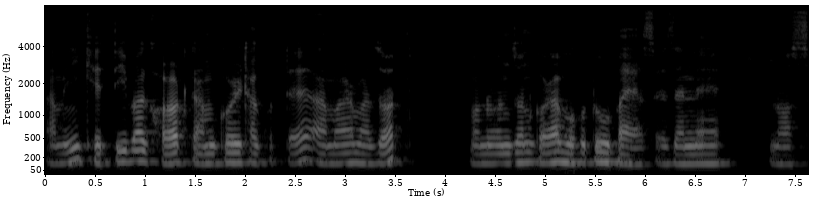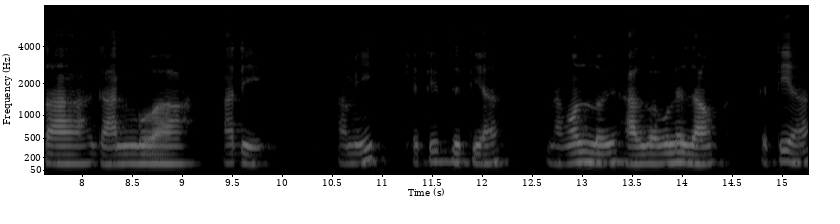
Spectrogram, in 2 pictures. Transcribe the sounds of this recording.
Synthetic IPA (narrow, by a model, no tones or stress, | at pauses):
a̰mikʰetibaɡʱɔɹɔtkamkoɹitʰakutɛamaɹmazɔt̚ | mɔnɔɹɔnzɔnkɔɹaboɦutʊːpajasɛzɛnɛ | nɔsaɡanɡʊa | adi | ami | kʰetit̚zetija | naŋɔlːojɦalbabɔlɛzaʊ̃ | tetija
